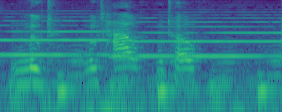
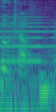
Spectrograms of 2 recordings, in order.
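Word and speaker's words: Mutou: My name is Muto. Let's just say the U is silent. Muto.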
